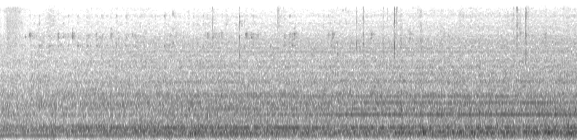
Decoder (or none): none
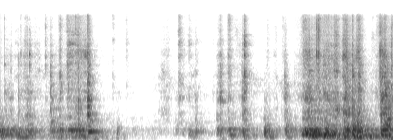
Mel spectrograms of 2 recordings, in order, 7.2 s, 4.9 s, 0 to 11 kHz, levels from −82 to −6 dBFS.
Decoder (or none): codec, DAC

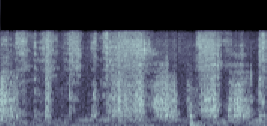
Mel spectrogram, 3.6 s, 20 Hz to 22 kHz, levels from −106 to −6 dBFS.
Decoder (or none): none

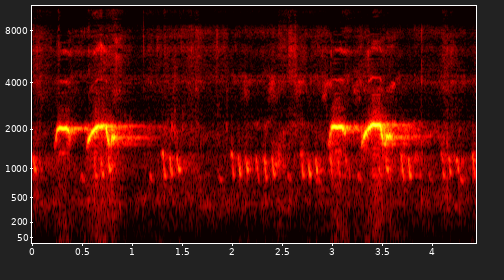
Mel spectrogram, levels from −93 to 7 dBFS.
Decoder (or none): codec, DAC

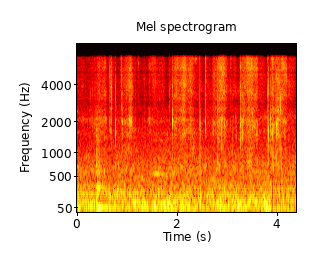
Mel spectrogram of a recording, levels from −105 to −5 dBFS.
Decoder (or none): codec, DAC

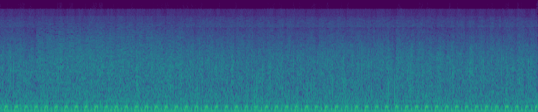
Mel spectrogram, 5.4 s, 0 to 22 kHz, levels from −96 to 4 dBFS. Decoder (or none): none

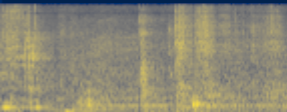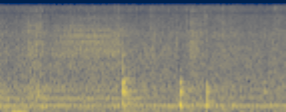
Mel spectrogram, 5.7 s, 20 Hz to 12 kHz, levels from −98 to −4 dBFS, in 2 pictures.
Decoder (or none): none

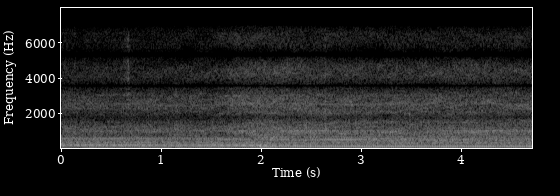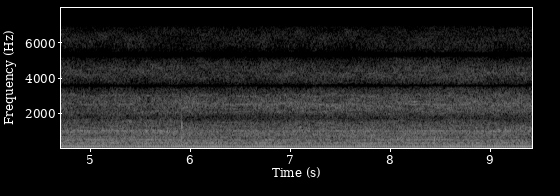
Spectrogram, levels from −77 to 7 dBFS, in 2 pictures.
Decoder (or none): codec, DAC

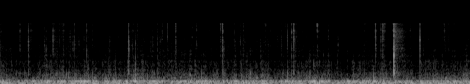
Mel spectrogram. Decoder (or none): codec, DAC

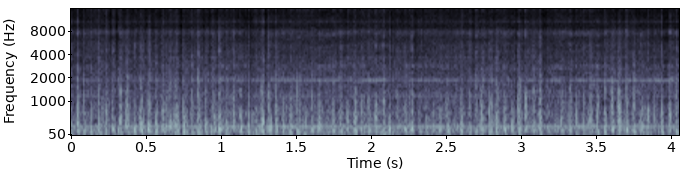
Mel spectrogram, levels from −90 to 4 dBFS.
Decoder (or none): codec, DAC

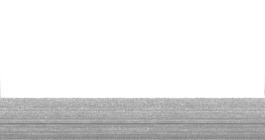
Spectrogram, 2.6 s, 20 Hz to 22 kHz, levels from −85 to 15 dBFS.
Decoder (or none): none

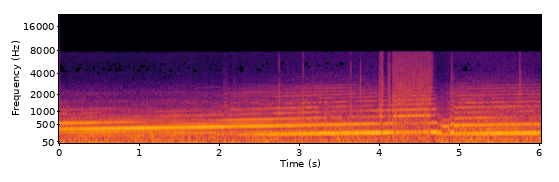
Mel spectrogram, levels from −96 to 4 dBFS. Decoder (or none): none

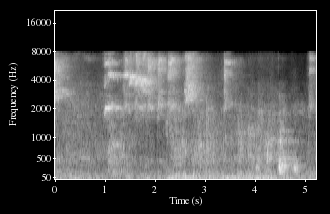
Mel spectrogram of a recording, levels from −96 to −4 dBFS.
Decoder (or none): codec, DAC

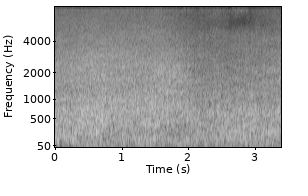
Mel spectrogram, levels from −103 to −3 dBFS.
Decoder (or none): codec, DAC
